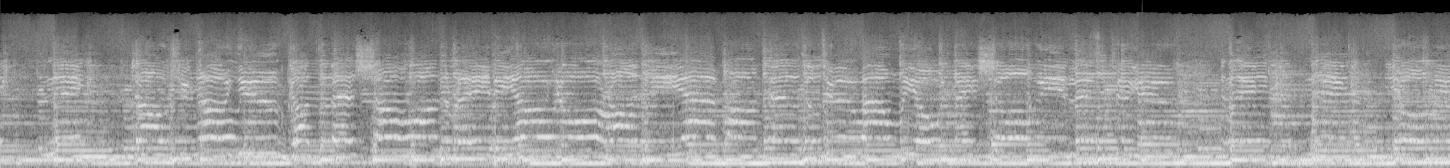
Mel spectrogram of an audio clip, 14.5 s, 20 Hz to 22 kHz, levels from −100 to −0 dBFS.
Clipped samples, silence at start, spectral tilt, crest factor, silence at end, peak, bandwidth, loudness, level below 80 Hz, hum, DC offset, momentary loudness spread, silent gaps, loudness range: under 0.1%; 0 s; -4.5 dB/octave; 12 dB; 0 s; 0 dBFS; 16 kHz; -11 LUFS; -38 dBFS; none; under 0.1%; 2 LU; none; 1 LU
